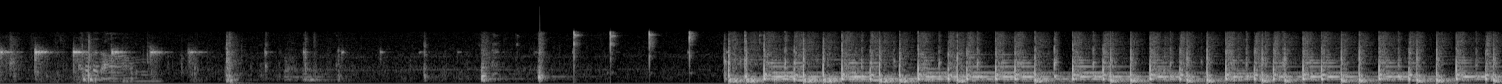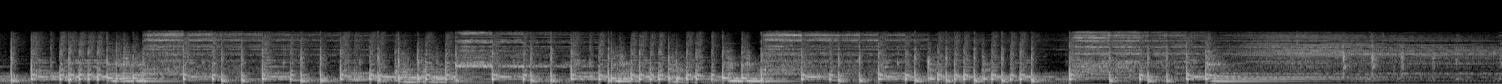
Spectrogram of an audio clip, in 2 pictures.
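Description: A studio click track ticking about twice a second, then about seven seconds in a drum kit starts playing a beat with kick, snare and cymbals, joined by other pitched instruments.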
